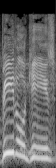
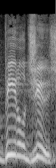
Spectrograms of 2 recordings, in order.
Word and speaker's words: Betelgeuse: It's called Betelgeuse or Betelgeuse. You can pick your pronunciation. I'm obviously going with Betelgeuse, and Betelgeuse is incredible.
